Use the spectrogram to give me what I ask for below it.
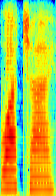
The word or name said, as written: watcheye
